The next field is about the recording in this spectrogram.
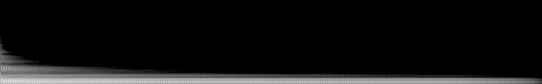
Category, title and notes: Instrument samples > String
As1 rr1
bass, guitar, instrument, picked, real, riff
